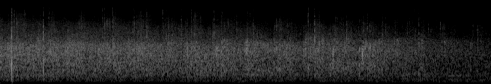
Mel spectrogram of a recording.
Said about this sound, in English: At this time, I know it's cliche, but I would like to give a round of applause to everybody that's here. Thank you.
